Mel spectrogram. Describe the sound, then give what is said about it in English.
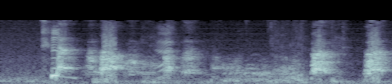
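A terrier barks repeatedly in short, sharp bursts, about five or six barks spread unevenly across a few seconds, loud against a quiet background. “I know it annoys you too, to the point of barking, but this is a podcast, so let's use English.”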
